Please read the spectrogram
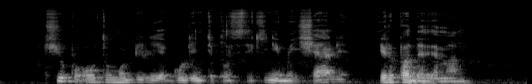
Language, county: Lithuanian, Vilnius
